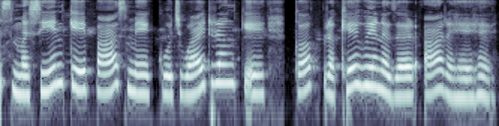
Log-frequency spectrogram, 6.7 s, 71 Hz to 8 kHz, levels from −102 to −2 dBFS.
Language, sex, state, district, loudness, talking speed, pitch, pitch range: Hindi, female, Assam, Kamrup Metropolitan, -14 LUFS, 125 wpm, 255 Hz, 230-305 Hz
